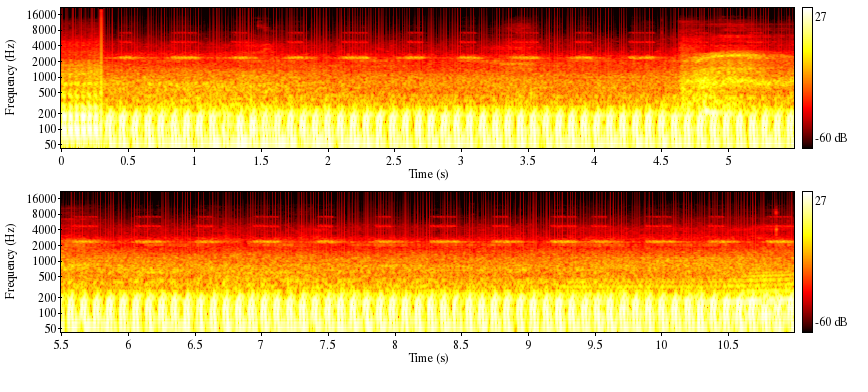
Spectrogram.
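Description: A Honda CB motorcycle engine rumbles steadily close by as it passes, with a constant throbbing idle-like drone, a brief rising rev in the middle, no talking.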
